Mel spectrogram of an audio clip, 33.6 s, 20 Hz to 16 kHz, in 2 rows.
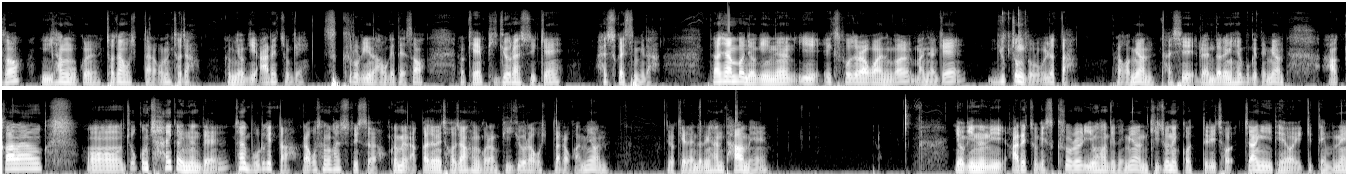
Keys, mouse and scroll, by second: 2.0 click, 3.5-7.5 drag, 10.3 click, 12.6 Return, 12.6 click, 12.6 KP_6, 15.5 click, 19.2 click, 21.2 Return, 21.2 click, 21.2 KP_6.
